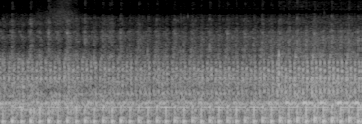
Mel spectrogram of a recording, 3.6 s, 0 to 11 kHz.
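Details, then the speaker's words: Honda GC160/190 pressure washer engine after spark plug gap, valve lash and carburetor slow adjustment, air filter off: even putt-putt idle, no top-end ticking; idling cleanly. "so i took day after off and the slow on this particular engine the idling rpm is about 15 to 1600 rpm"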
